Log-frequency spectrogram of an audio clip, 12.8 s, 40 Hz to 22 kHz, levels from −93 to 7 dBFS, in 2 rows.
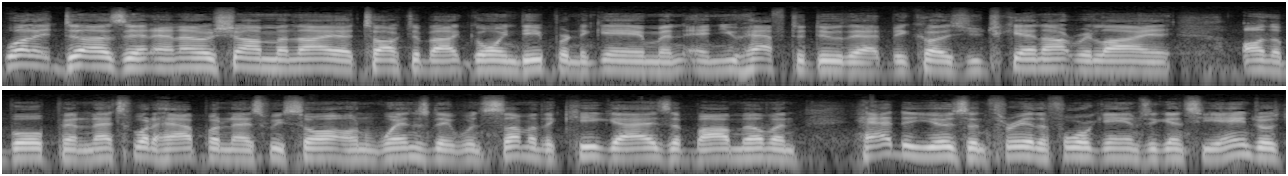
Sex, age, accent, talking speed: male, 50-69, American, 270 wpm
